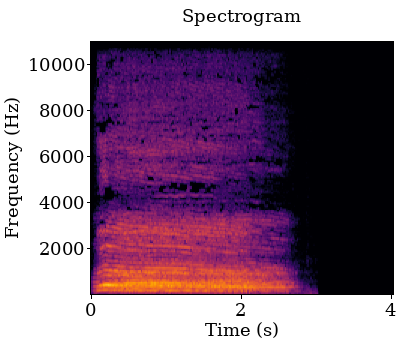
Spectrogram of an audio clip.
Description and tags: Recorded a small crowd of people booing with disapproval. Was done with a condenser microphone and a sound/mixing program, Reaper v4.77. Suitable for radio effect.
